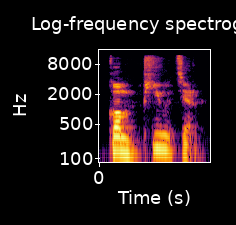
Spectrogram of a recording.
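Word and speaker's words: компьютер: Computer computer. Computer. Computer. Computer. First O is unstressed. The U is stressed.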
